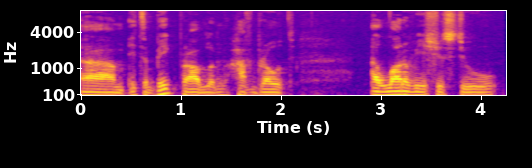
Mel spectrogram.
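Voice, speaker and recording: A man's voice: extremely low pitch, level tone, measured pace, darkish tone, husky. A man in his thirties from Italy with an Italian accent, co-hosting a podcast and talking in a frank, reflective way with lots of fillers. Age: 30s. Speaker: podcast co-host. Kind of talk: casual conversation.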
